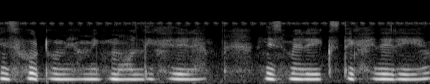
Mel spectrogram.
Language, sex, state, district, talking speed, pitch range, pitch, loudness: Hindi, female, Uttar Pradesh, Varanasi, 210 wpm, 240-255 Hz, 245 Hz, -17 LUFS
